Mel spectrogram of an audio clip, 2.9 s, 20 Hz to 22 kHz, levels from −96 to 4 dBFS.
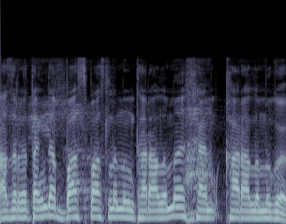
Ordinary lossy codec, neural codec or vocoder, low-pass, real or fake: none; none; none; real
